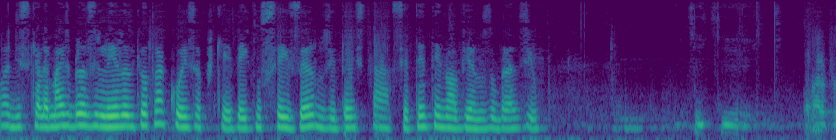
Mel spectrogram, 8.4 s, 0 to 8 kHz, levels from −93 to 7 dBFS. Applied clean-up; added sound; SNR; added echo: neural separator model SepFormer DNS4.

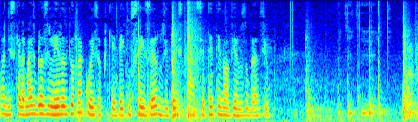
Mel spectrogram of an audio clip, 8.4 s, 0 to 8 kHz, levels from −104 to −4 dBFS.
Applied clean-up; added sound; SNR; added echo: none; Run; 11 dB; none.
